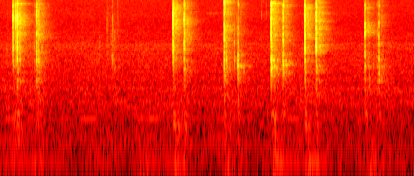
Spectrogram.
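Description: Typing on a computer keyboard: sharp keystrokes coming in uneven little runs with short pauses between them.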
